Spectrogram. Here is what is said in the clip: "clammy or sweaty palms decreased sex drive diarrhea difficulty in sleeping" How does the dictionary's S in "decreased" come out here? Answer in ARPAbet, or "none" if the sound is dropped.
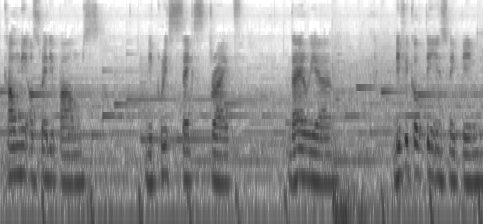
none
